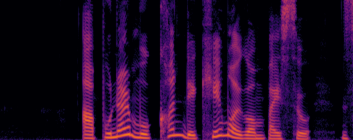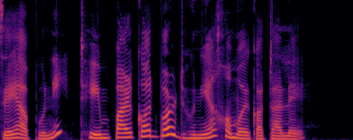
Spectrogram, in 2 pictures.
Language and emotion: Assamese, happy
